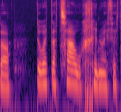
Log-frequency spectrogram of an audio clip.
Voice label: "tawch", Welsh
